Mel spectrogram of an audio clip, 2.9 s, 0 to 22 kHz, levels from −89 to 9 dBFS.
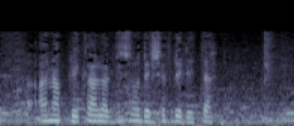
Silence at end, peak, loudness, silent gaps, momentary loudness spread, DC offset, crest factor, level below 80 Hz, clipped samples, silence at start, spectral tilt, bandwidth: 0 s; -12 dBFS; -28 LUFS; none; 12 LU; under 0.1%; 14 dB; -52 dBFS; under 0.1%; 0 s; -6.5 dB/octave; 8 kHz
